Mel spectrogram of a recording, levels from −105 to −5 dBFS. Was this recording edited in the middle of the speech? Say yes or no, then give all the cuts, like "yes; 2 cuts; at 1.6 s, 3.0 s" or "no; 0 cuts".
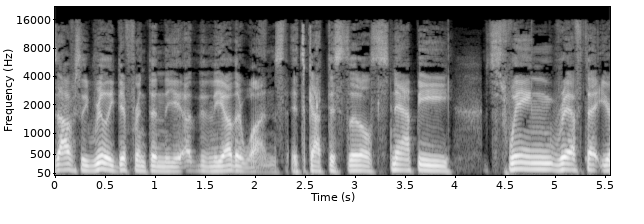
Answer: yes; 1 cut; at 2.3 s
